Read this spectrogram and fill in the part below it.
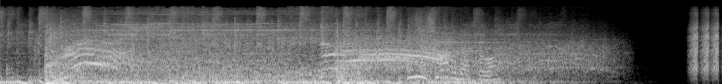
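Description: Fighters grunt and punches thud.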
